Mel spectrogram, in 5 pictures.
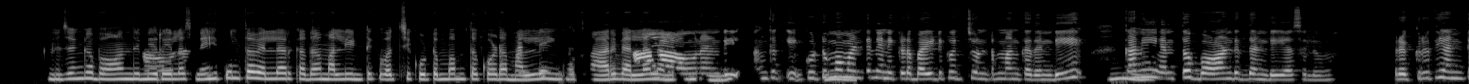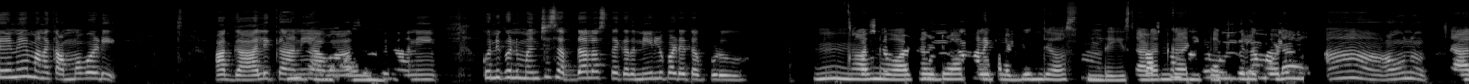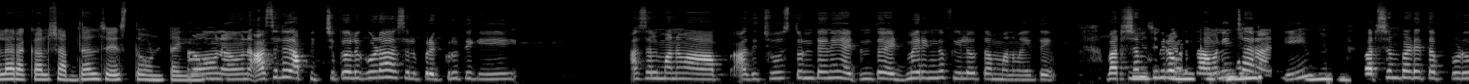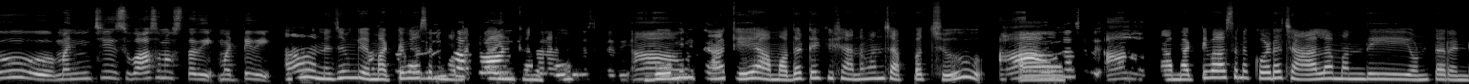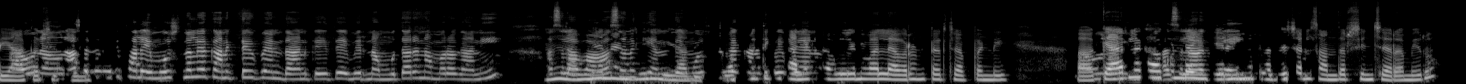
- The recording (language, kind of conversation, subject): Telugu, podcast, ప్రకృతి మీకు శాంతిని అందించిన అనుభవం ఏమిటి?
- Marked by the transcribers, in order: static; other background noise; "ఇంక" said as "అంక"; lip smack; distorted speech; in English: "సడెన్‌గా"; horn; in English: "ఎడ్మైరింగ్‌గా"; in English: "ఎమోషనల్‌గా"; in English: "ఎమోషనల్‌గా"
